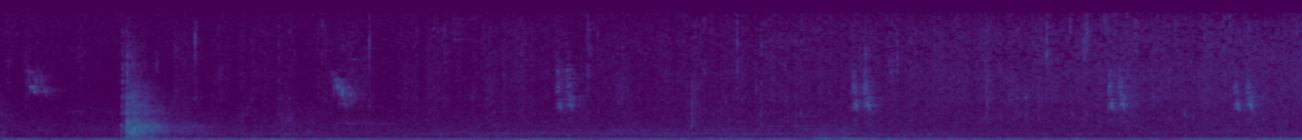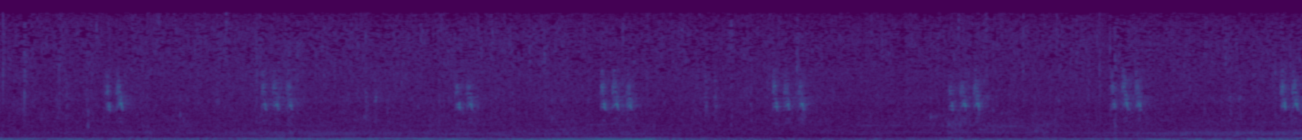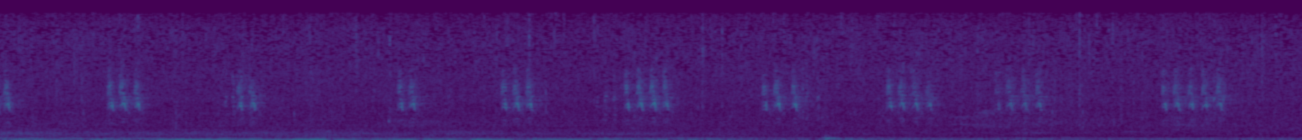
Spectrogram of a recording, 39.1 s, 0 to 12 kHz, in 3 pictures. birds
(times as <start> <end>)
4.7 6.0, 8.5 9.0, 9.8 38.5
